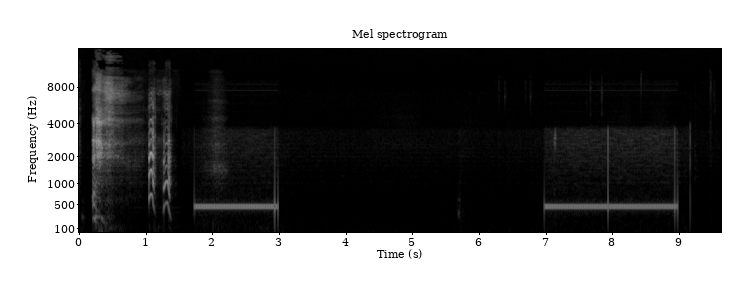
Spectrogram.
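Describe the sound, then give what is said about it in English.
Ringback tone of an outgoing telephone call: two long, steady single-pitch tones separated by a pause of several seconds. Brief breathy rustles come before the first tone. “let's call Bianca right now and see if she'll answer our call”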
